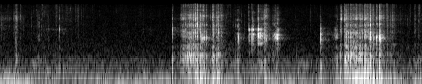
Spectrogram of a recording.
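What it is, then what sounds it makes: Dry soap bar being shaved. A utility knife blade shaves the face of a solid, rectangular, dry dark purple soap bar held in the hand. After a quiet start, crisp, dry scraping and cutting comes in two bursts of bright, gritty rasps with little ring.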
